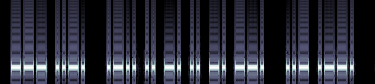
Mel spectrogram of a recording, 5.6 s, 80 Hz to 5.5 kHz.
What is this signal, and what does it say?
Morse code, heard as a keyed tone, about 25 wpm, 600 Hz. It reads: OF LINING UP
